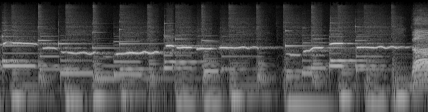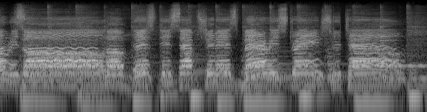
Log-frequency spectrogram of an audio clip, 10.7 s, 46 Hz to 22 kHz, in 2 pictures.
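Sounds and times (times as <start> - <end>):
bright bouncy whistled melody: 0.0 - 7.2, 8.4 - 10.6
light instrumental accompaniment with steady low notes: 0.0 - 10.6
speech: 6.9 - 10.6.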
